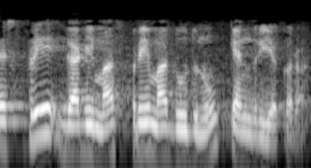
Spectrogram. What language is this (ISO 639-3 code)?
guj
